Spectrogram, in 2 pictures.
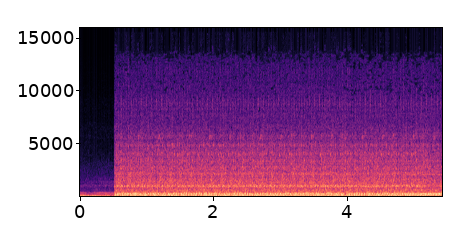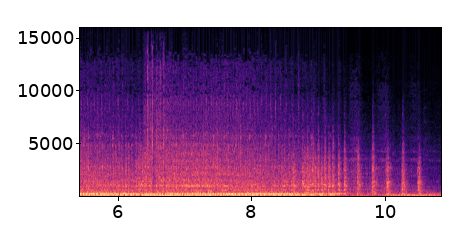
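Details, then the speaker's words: Mack tank truck diesel (believed 1995, 122,000 on odometer): settles into a loud, steady idle with a sharp chuff on each beat from a bad exhaust leak; otherwise sounds good. "Well, it sounds good. It's got a bad exhaust leak. Other than that, it sounds good."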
